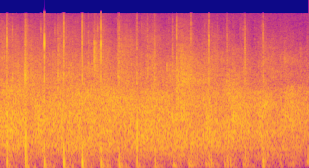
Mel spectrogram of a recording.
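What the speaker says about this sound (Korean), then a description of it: "우리 박수로 한번." Congregation applauding during a Sunday church service at a Korean Presbyterian church in Paris, a steady run of close, dense hand claps lasting a few seconds with no talk.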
